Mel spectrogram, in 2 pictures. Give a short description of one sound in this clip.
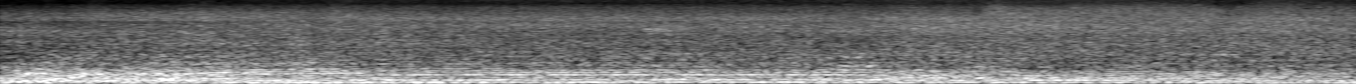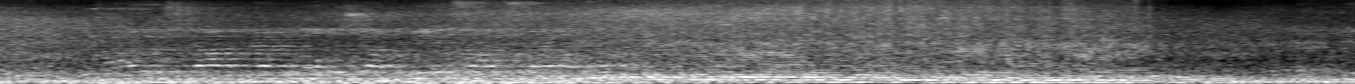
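Motorcycles race past, their engines rising and falling as they speed up and slow down.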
